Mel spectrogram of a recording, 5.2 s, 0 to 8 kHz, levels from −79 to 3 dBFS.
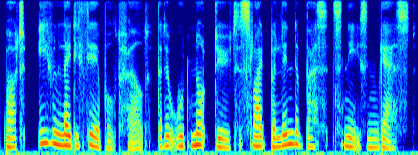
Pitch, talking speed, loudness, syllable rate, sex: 175 Hz, 195 wpm, -20 LUFS, 4.9 syllables/s, female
